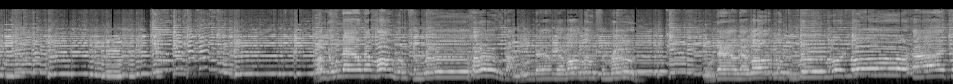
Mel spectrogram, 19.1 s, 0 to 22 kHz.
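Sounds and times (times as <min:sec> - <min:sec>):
fiddle tune with drone: 0:00.0 - 0:19.0
man singing: 0:06.2 - 0:13.2, 0:14.0 - 0:19.0.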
